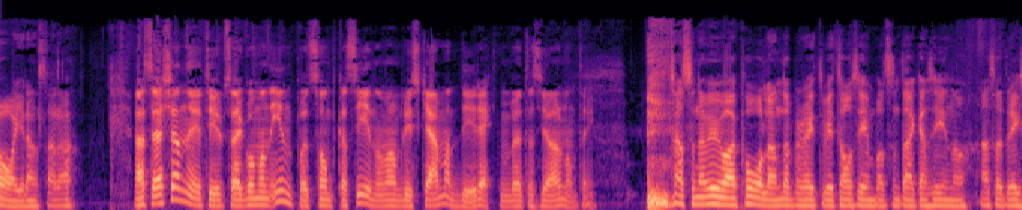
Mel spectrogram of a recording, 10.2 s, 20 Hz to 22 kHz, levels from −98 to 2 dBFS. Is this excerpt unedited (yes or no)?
yes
